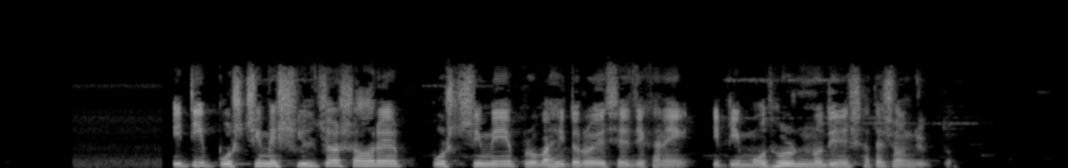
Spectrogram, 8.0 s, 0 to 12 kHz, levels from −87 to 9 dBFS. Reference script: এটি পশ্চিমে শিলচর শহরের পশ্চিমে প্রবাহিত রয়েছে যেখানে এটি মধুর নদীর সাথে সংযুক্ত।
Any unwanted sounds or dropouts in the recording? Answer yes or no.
no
